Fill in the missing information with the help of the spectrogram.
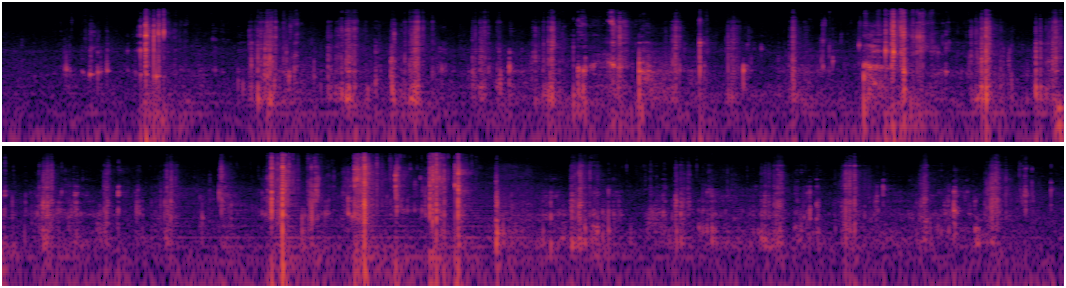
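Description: Crisp roasted pig skin (lechon) being bitten and chewed: repeated sharp, irregular crunches, loudest just after the first bite and again about two-thirds of the way through.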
